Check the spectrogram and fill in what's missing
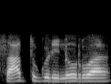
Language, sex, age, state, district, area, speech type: Tamil, male, 18-30, Tamil Nadu, Kallakurichi, urban, conversation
